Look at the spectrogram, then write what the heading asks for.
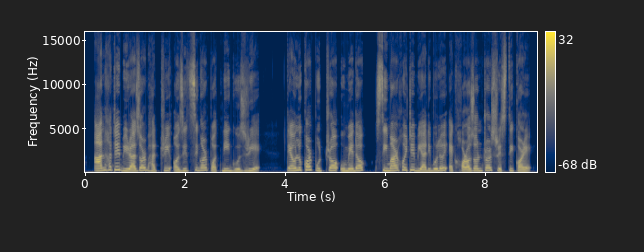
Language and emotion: Assamese, neutral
